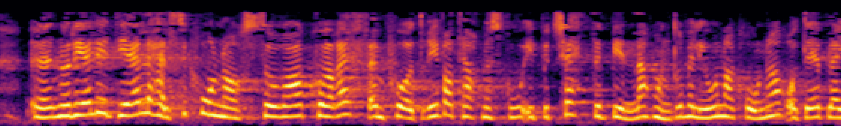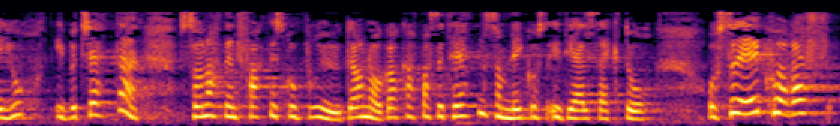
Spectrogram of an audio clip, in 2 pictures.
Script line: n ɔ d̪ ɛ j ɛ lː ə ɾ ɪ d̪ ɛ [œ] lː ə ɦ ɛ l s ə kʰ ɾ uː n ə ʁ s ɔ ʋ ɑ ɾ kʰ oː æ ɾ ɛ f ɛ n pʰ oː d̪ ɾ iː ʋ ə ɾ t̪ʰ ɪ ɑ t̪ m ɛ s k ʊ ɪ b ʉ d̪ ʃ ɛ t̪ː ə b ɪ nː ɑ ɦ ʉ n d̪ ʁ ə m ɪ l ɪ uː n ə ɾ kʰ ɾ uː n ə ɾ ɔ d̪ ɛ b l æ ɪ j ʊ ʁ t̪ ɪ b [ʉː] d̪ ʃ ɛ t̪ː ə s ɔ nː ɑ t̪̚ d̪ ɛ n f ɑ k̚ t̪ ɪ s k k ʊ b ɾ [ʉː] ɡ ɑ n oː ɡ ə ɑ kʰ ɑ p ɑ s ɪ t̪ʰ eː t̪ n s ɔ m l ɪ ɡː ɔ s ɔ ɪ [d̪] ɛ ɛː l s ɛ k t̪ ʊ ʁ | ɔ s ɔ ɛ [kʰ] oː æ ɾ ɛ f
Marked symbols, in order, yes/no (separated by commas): no, no, yes, yes, yes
